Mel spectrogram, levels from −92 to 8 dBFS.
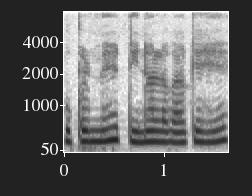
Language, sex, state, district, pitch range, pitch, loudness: Hindi, female, Arunachal Pradesh, Longding, 225-235 Hz, 230 Hz, -12 LUFS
